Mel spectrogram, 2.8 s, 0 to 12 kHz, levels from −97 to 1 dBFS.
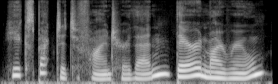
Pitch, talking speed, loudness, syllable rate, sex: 205 Hz, 215 wpm, -17 LUFS, 5.2 syllables/s, female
